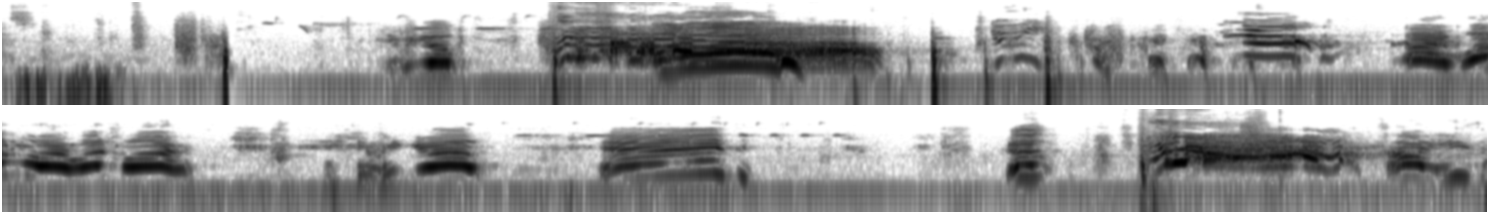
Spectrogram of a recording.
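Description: Children's high-pitched excited shouts and squeals in separate outbursts, loudest about three seconds in and again near the end, with a few short sharp knocks and a faint steady low hum underneath.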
